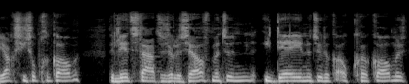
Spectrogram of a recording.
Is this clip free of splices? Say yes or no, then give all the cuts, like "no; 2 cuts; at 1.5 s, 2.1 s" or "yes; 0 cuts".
no; 1 cut; at 1.0 s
